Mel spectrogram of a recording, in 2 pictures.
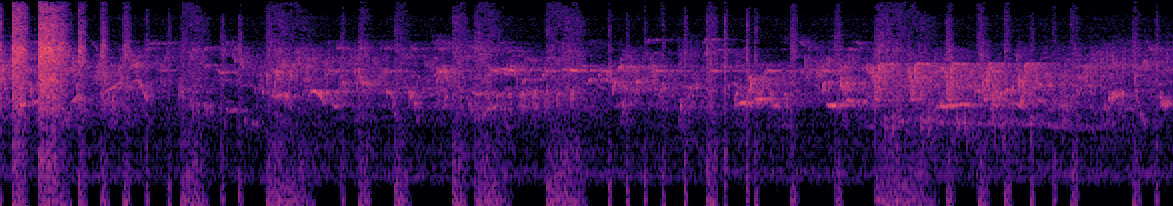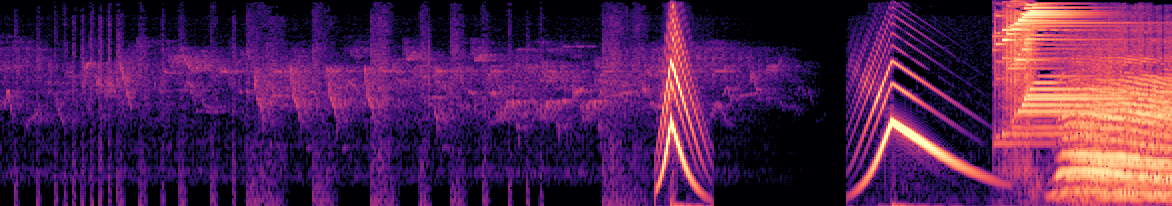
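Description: Faint scraping of a small spatula smoothing wet cement, then near the end two loud cartoon 'boing' sound effects about a second and a half apart, each a quick whistle-like swoop up and back down in pitch.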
